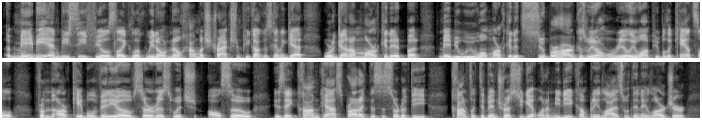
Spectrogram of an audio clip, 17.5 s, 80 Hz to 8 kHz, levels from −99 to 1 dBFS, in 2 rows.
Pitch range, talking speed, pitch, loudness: 120-145 Hz, 225 wpm, 130 Hz, -19 LUFS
